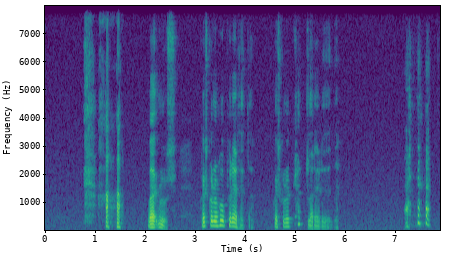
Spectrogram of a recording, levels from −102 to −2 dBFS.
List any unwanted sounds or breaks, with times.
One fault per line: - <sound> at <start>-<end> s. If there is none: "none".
- laugh at 0.8-1.6 s
- laugh at 7.2-7.7 s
